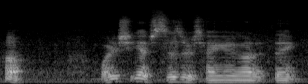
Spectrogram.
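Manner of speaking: ordinary delivery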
